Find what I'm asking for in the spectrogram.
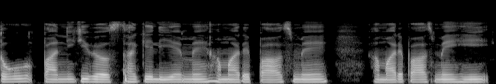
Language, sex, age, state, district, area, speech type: Hindi, male, 18-30, Rajasthan, Jaipur, urban, spontaneous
